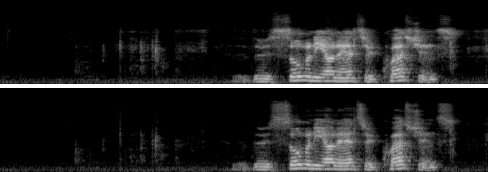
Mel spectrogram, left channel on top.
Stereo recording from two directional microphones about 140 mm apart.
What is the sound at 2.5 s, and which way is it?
Speech, 20° right (ahead or behind).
